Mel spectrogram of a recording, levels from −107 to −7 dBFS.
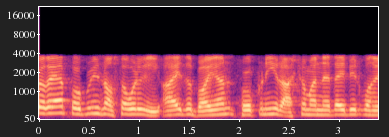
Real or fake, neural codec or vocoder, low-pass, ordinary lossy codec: fake; codec, 24 kHz, 0.9 kbps, WavTokenizer, small release; 3.6 kHz; none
